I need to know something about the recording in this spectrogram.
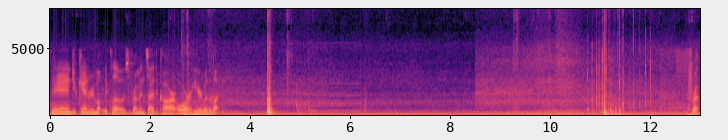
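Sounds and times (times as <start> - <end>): car engine idling: 2.2 - 12.4.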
